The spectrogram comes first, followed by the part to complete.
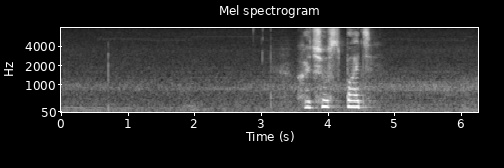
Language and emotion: Russian, neutral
